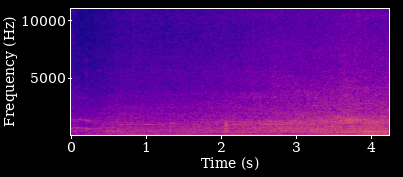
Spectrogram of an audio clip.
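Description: A road vehicle's engine running on the street, a steady low hum that grows gradually louder as it approaches.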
